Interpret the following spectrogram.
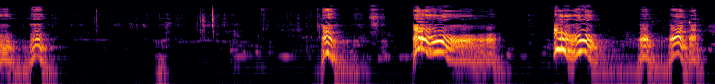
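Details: Dog barking on seeing a snake, described as a non-venomous snake locally called the frog snake. Irregular sharp barks with some drawn-out, whining yelps, separated by short pauses, with faint background sounds between.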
